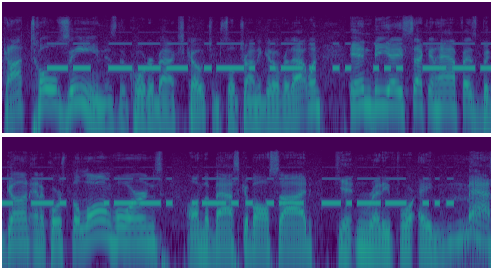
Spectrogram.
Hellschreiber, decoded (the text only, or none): none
